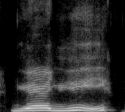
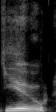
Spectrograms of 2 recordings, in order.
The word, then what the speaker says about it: Yi: It says that the California doctor, Yi, that's how you really pronounce it, but I guess everybody calls her Emily Yu, accused of poisoning husband with Drano, ordered to stay away from kids.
